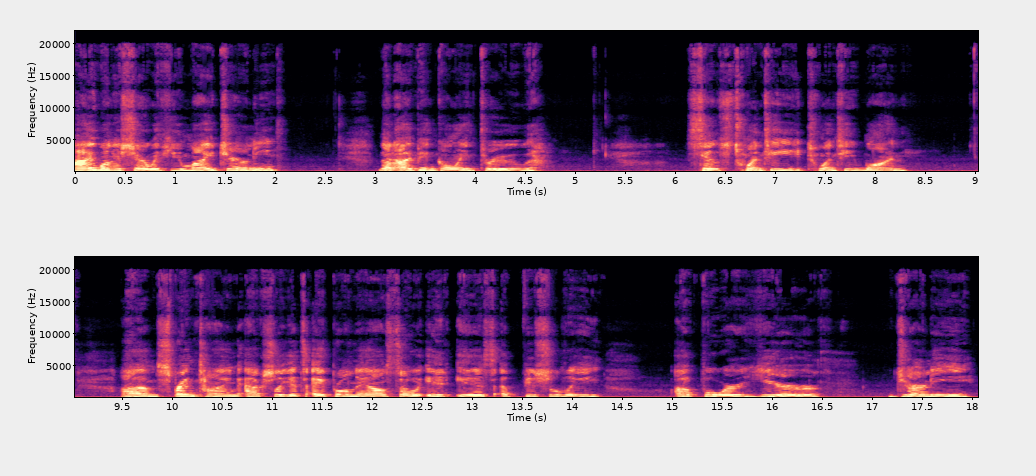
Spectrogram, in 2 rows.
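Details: 55-year-old man, neurologist unsure if Parkinson's disease, cervical dystonia or both; tremor in voice, head and hands since about January 2024, worsening; on carbidopa-levodopa and neck Botox injections; finding: voice tremor.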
